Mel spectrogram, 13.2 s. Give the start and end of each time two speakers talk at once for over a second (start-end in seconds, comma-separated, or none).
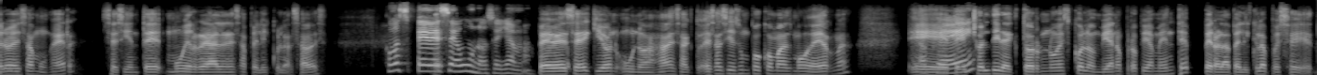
none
